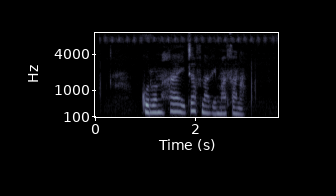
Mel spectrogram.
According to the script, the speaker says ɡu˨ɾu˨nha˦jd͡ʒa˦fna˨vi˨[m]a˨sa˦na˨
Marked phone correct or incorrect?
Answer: correct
